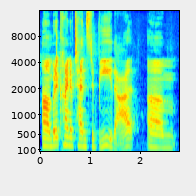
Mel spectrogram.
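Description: A woman's voice: fairly low pitch, measured pace, sharp tone. A woman co-hosting a podcast, chatting casually about movies in slangy, profanity-sprinkled speech. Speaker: podcast co-host. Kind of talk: casual movie-review chat.

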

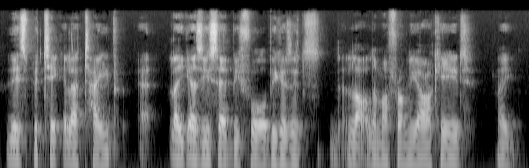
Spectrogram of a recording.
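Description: A man's voice: fairly low pitch, fairly even intonation, a little fast, mellow. A man co-hosting a podcast, chatting informally and reading out listener messages. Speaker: podcast co-host. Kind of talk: casual chat about retro racing games, reading out listener emails.

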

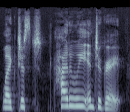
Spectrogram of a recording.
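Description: A woman in her thirties hosting an interview, playful and quick to laugh. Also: a little high, lively intonation, no echo, clean studio sound. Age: 30s. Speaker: podcast host. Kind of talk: casual interview chat.

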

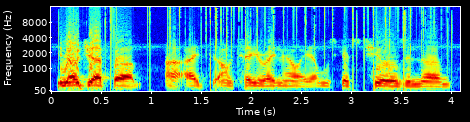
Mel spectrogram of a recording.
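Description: A man's voice: fairly low pitch, level tone, moderate pace, a little mellow. Older american guy, ex coach chatting on the phone, rambly and earnest, some line noise and clicks. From New York City, United States. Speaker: retired basketball coach, interview guest. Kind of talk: casual reminiscing interview. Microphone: telephone. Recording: noisy phone interview with clicks.

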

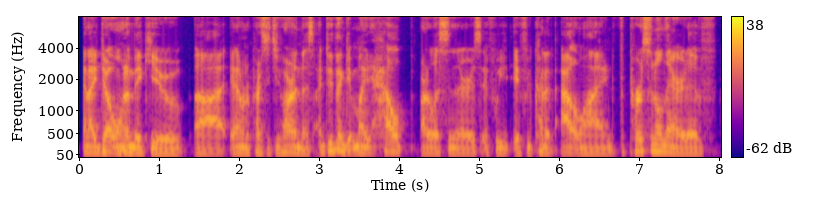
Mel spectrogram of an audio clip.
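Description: A man interviews in a conversational podcast style. His voice is fairly low yet bright and forward, and he feels his way carefully through his phrasing, hedging as he goes. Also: fairly even intonation, brisk, hardly any pauses.

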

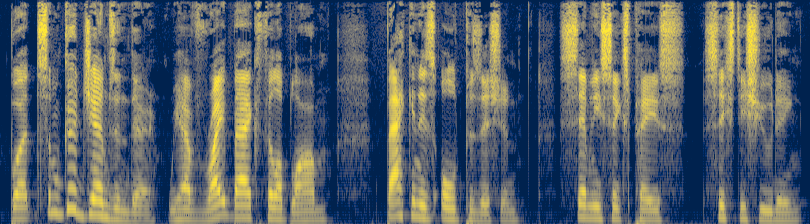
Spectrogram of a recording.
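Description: A young man with a cold talks through a casual solo podcast, his voice a little croaky. He rambles along at an ordinary pitch, chatty and full of fillers. The sound is dry and close, with no room around it. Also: dry recording. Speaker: podcast host and streamer.

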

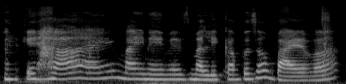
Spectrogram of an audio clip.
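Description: A woman's voice: a little high, a little slow. A woman in her twenties from Kazakhstan, a model answering interview questions in a casual, chatty way with lots of fillers and small laughs. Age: 20s. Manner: chatty, giggly, many fillers like "you know".

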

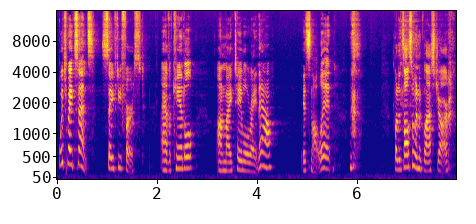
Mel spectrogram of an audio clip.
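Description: A woman's voice: a little high, expressive, moderate pace, pauses often, fairly bright tone. Young American woman, casual podcast co-host, giggly and profane. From United States. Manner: laughs often, swears freely. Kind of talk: casual chat.

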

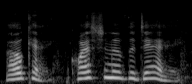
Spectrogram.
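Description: A woman's voice: sits high, normal speed, no room sound, studio quality. Upbeat woman co-hosting a podcast. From Jamaica. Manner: upbeat, lively, personable. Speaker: podcast co-host. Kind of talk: casual podcast conversation.

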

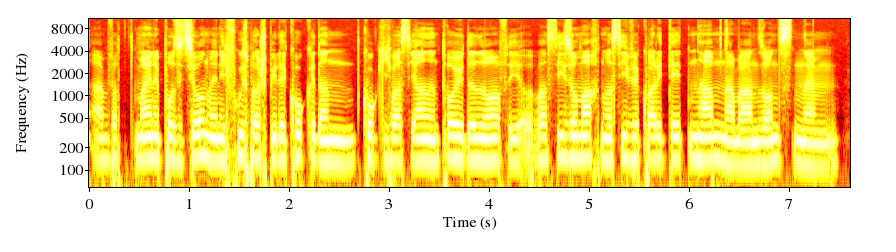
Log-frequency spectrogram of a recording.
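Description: A man in his late twenties from Switzerland with a Swiss German accent, a guest talking casually in a podcast interview and pausing often with fillers and restarts. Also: medium pitch, little pitch movement, darkish tone, clear, resonant tone, no room sound. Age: 20s. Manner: hesitant, many fillers and restarts. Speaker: football goalkeeper guest.

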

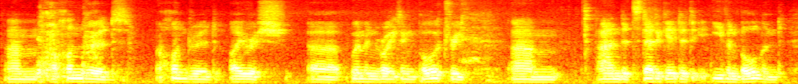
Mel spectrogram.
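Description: Halting male interviewer, off-mic. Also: deep voice, level tone, darkish tone, distant mic, rough recording. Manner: rambling, halting questions. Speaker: interviewer, podcast host. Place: bookshop event.

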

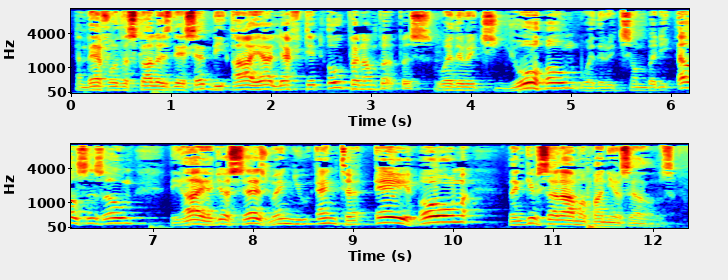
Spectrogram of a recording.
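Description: A man teaching an Islamic lesson, explaining in a deliberate way and repeating his points. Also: on the high side, expressive, darkish tone. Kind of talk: religious lesson, reading Arabic then explaining.

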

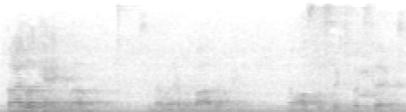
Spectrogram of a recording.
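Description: A man's voice: mid-range voice, brisk. A man from Houston giving a conversational chapel talk to a live audience, telling stories and rising to emphatic questions. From Houston, Texas. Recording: echoey hall from far off, dull with hum.

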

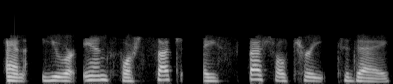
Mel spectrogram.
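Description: A woman's voice: fairly low pitch, a little slow, dry recording. A woman hosting a radio show, giving listeners and her guest a gracious, effusive welcome. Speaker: host. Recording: tinny phone line, dry.

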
